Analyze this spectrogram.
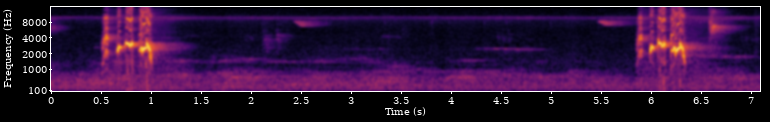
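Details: Sooty-headed bulbul calling to a rival: two bursts of quick bubbly, liquid notes about five seconds apart, with a few soft chips between them and a steady thin high whine behind.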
